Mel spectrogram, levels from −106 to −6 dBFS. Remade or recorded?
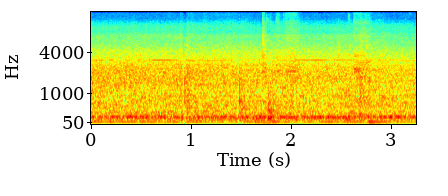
recorded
